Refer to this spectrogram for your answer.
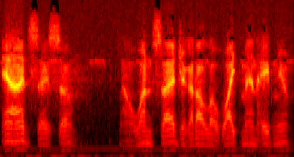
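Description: A man acting as a stern, steady frontier marshal in a 1950s radio western, laconic and commanding, measured in delivery. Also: low voice. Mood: measured, probing. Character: stern, steady male frontier marshal, patient but firm. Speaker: lead actor in a radio western. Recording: noisy vintage 1950s radio broadcast recording.

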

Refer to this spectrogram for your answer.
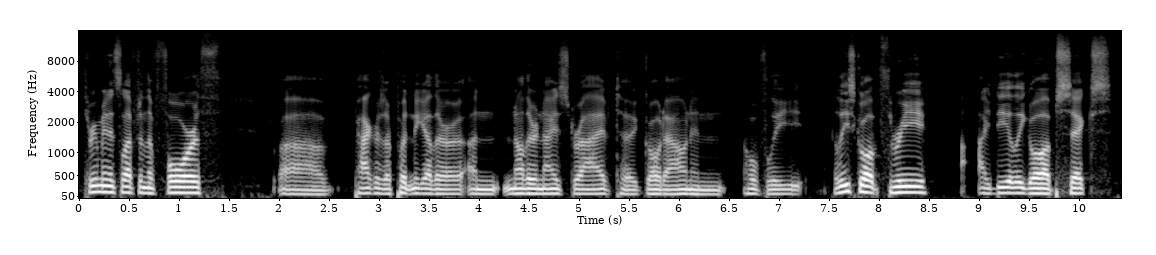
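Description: A man with a low, smooth, resonant voice, co-hosting a casual sports podcast. He breaks in with quick, animated exclamations. The recording is dry and close. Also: dry recording. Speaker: podcast co-host.

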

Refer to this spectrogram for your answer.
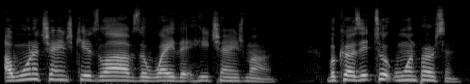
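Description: A young man tells a story on a podcast, swearing freely and acting out what people said to him. His voice is fairly high for a man and sounds clear and smooth. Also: moderate pace. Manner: storytelling, retells conversations with swearing. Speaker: coach. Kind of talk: casual podcast chat.

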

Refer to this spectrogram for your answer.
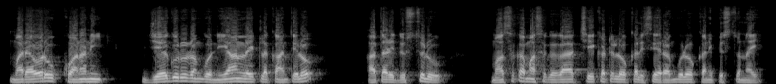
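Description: A man hosting an audio story show, reading a short story in a measured, deliberate way with long pauses. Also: medium pitch, a bit bright. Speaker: storyteller host. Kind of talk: dramatic story narration.

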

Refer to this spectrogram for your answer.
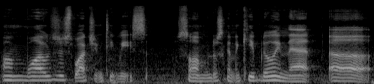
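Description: A woman playing a bewildered, polite, soft-hearted homeowner in an improvised comedy sketch. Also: on the low side, a little fast, pitched below the performer's own voice, close to an everyday voice. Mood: puzzled, hesitant. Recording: noticeable background noise.

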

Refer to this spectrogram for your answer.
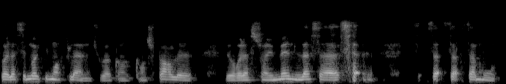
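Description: A man's voice: on the low side, steady tone, brisk, mellow, no room sound, dull audio. A man with a French accent, a personal development coach, talking casually and hesitantly with many fillers and restarts. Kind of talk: casual live discussion.

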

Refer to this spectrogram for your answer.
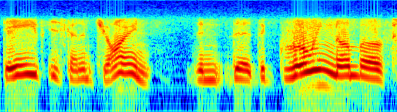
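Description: Co-host, man, 40s, halting and self-repeating, thin phone-like sound, dry. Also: medium pitch, dry recording. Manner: hesitant, repeats words, laughs often. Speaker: podcast co-host. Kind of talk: casual chat. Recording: tinny phone-like line.

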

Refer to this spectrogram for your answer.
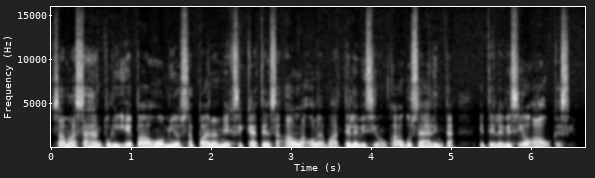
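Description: A man narrating an audiobook in an even, measured reading style. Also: fairly high pitch, dry recording, studio quality. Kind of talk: scripted narration.

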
